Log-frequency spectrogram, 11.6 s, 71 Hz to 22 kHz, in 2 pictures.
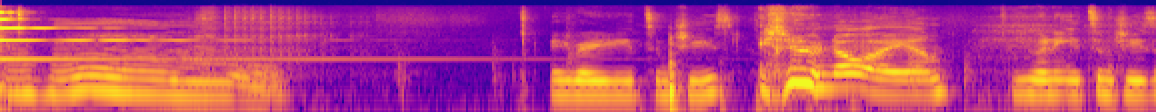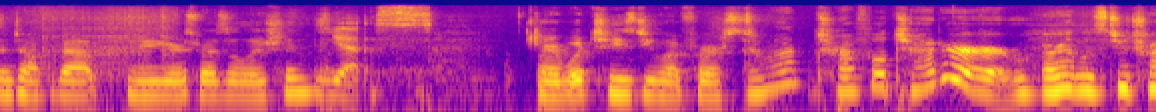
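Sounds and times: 
small bell ringing: 0:00.0 - 0:03.7
speech: 0:02.8 - 0:11.5.

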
